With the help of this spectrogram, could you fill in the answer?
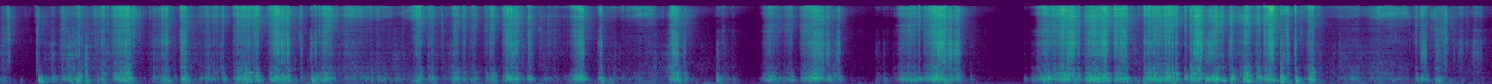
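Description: A small, flat, light-colored pick tool rapidly scrapes a solid green plaster dig block resting on a paper plate and held by fingertips. Bursts of dry, gritty scraping and scratching follow one another, with short pauses. The sound is strongest in the low-mid range, with little high end.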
